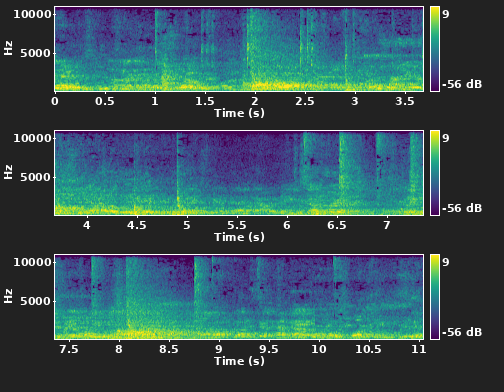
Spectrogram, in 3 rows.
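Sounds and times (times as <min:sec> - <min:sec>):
background chatter: 0:00.0 - 0:11.0
racquetball hits: 0:07.3 - 0:08.9.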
